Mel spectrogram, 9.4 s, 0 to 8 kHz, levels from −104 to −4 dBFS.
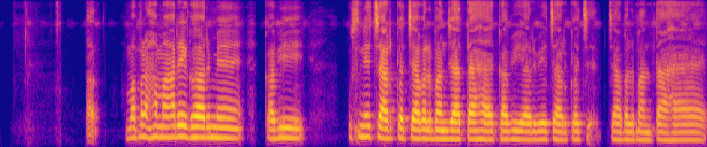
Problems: none marked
